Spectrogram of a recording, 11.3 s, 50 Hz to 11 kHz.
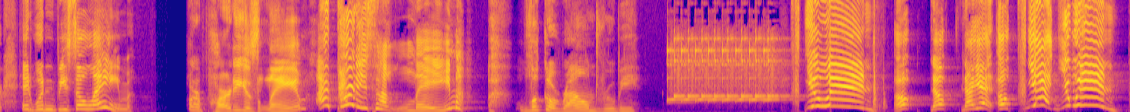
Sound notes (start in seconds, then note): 5.0 sighs; 8.5 object hits floor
